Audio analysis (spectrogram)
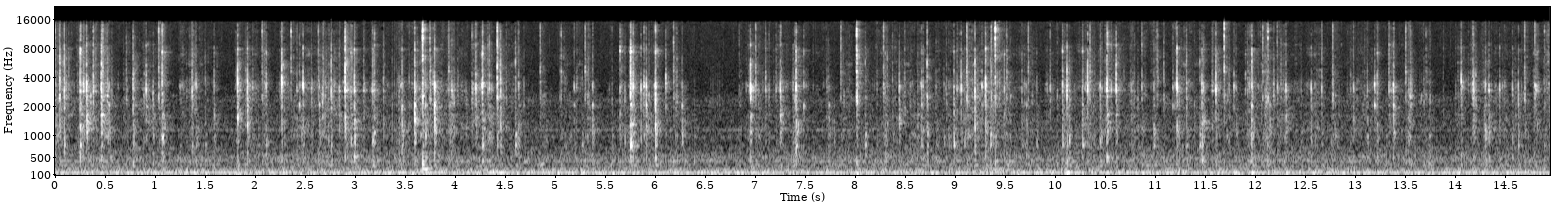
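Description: Both hands type steadily with their fingertips on a full-size black plastic mechanical computer keyboard with red keycaps. The result is a dense, continuous run of quick, bright key clicks with a faint low hum beneath.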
